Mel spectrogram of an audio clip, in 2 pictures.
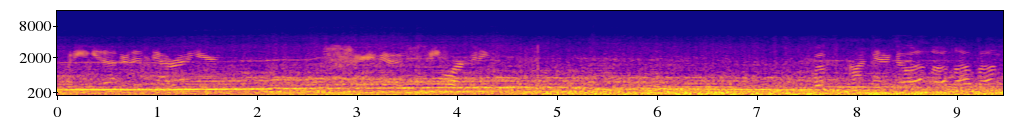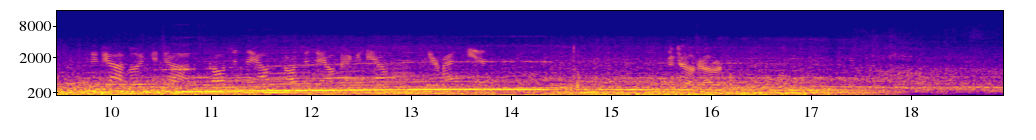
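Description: A race car engine roars loudly from inside the car, rising and falling in pitch.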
